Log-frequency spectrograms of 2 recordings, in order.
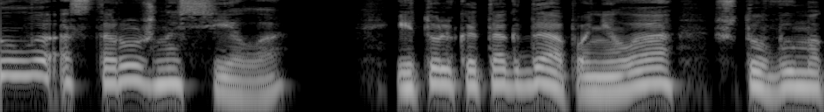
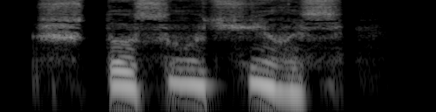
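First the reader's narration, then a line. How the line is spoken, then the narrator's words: Young woman, hoarse question. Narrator (Russian): хрипло спросила девушка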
